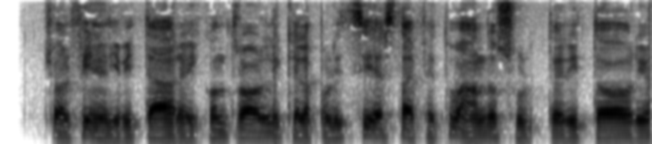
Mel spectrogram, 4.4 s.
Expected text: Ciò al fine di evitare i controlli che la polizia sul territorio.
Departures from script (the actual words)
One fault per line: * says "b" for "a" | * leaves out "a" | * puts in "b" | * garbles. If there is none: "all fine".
* puts in "sta effettuando"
